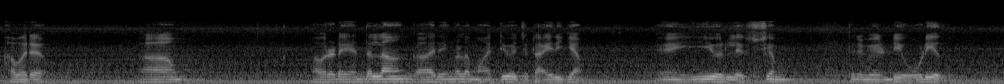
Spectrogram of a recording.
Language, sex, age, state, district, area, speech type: Malayalam, male, 45-60, Kerala, Alappuzha, urban, spontaneous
